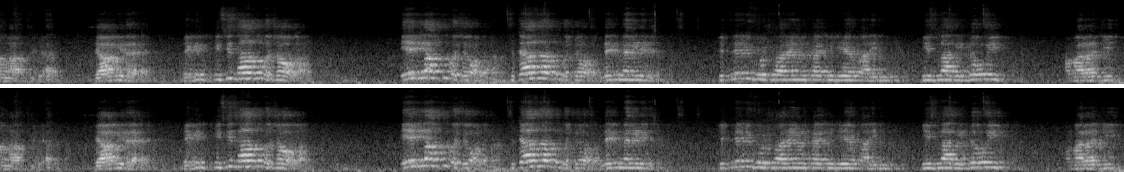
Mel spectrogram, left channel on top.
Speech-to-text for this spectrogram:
لاکھ سے جا بھی رہا ہے لیکن کسی سال تو بچا ہوگا 1 لاکھ تو بچا ہوگا 50,000 تو بچا ہوگا لیکن میں نے نہیں دیکھا. جتنے بھی گوشوارے ہیں ان کا کہ یہ ہماری 30 لاکھ انکم ہوئی ہمارا جی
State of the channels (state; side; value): normal; both; correlation 0.77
